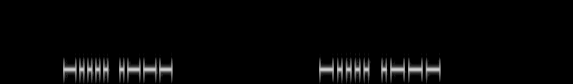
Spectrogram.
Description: Morse code, heard as a keyed tone, about 27 wpm, 700 Hz. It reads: 6J 6J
